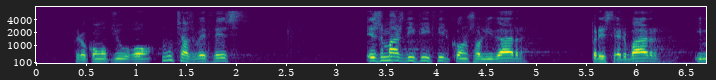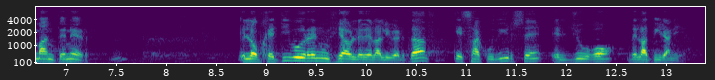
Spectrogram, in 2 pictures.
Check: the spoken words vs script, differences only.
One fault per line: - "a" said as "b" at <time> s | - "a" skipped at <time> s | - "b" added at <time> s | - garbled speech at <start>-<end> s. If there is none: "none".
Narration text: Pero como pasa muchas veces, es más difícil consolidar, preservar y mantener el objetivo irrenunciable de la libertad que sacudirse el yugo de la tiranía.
- "pasa" said as "yugo" at 0.7 s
